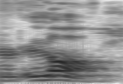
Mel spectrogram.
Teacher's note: এখন আমাদের এখানে দেখেন এই যে আমাদের ল, এই ল ব্যঞ্জনের উচ্চারণ, ল যখন উচ্চারণ করি এটা দাঁতের গোড়ার দিকে আঘাত করে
